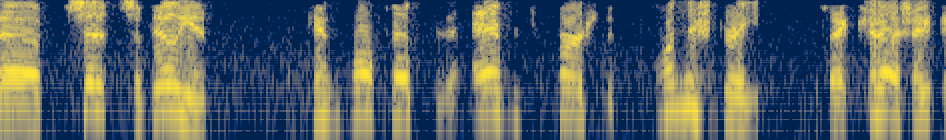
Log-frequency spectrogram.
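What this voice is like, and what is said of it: Usual voice. Nothing is said of it.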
